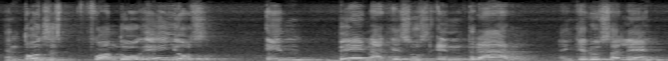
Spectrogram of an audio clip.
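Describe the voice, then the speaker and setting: A man with a Mexican Spanish accent, preaching a sermon in a church, addressing the congregation with drawn-out emphasis and rhetorical questions. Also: sits high. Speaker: pastor. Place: church hall. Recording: echoey church hall with faint noise.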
